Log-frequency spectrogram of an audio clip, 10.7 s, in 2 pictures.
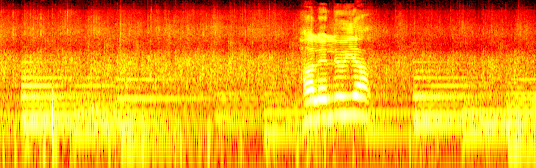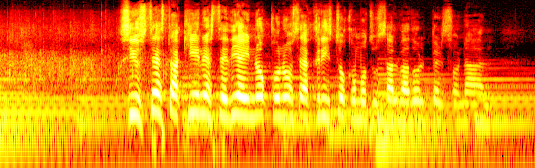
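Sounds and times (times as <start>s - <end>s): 
audience applauding: 0.0s - 7.8s
speech: 3.0s - 3.8s, 6.6s - 10.4s.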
